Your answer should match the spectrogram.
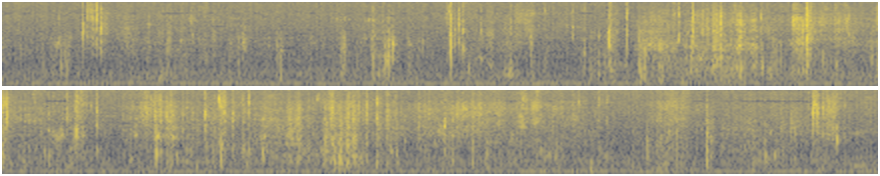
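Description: Close-miked chewing and mouth sounds of someone eating a soft pastry, with a stretch of crinkling from a foil wrapper being handled in the middle.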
